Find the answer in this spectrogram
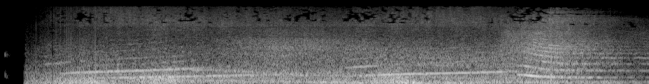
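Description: Racing-engine sound effect in a station logo sting: an engine note rising in pitch twice as if accelerating through a gear change. About five seconds in, a falling sweep settles into a steady held tone.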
